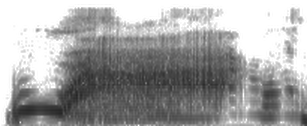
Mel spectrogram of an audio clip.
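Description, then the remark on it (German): A voice imitates a frightened scream at the loud bang of a pan thrown into a sink: a short rising cry bursts into a loud, harsh, shrill shriek held for about a second, then breaks off into a few brief, lower vocal sounds. “so richtiger Schrei.”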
